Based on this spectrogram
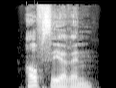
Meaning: female equivalent of Aufseher
- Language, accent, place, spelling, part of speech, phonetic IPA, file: German, Germany, Berlin, Aufseherin, noun, [ˈaʊ̯fˌzeːəʁɪn], De-Aufseherin.ogg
